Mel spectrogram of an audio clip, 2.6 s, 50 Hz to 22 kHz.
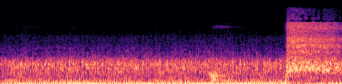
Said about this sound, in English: I was wondering what a Peterbilt 379 sounded like, specifically its air brakes. And so I got on YouTube to look it up. And I found a video featuring that sound.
